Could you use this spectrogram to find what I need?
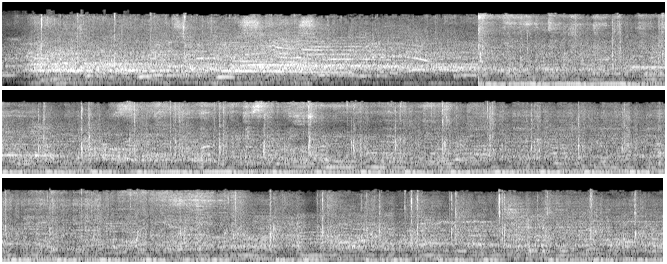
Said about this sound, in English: In Skibbereen, they were clapping them home, they were singing them home, they were cheering them on. The sounds in Skibbereen Town Hall as Paul O'Donovan and Fintan McCarthy won gold for Ireland there.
